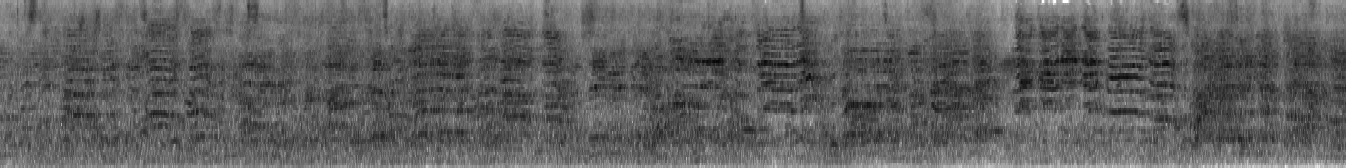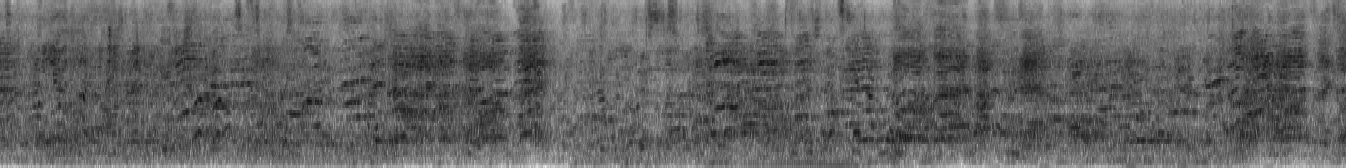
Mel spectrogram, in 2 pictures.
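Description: A large crowd of men and women chatters and calls out all around, outdoors.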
